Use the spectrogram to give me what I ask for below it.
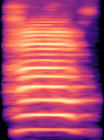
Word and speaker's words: half: will never change but usually the l is silent before the f just like half just like cough but uh there's something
